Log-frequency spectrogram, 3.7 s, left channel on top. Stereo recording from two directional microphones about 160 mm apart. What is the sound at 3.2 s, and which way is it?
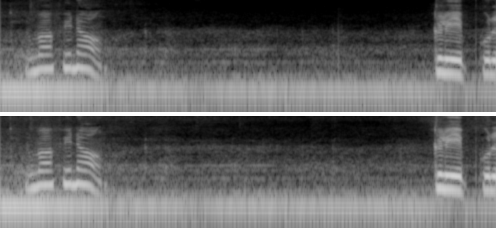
Speech, centre (ahead or behind).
